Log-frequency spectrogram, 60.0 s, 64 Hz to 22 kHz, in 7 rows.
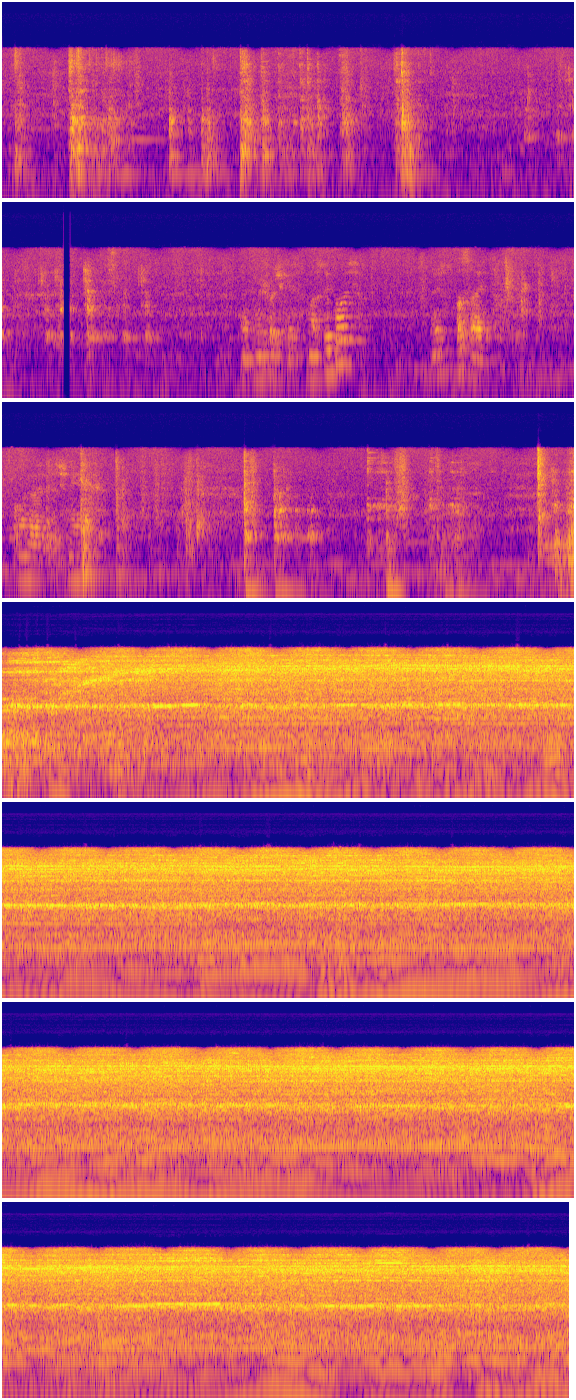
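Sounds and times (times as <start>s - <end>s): wall chaser motor whining: 23.8s - 59.9s
vacuum extracting dust: 25.1s - 59.9s.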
